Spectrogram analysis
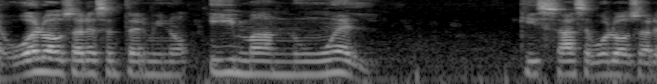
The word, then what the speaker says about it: Imanuel: hoy hemos aprendido que la palabra Emanuel no es la más correcta lo más correcto es en cuanto a pronunciación y ha significado es imanuel o sea Dios con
